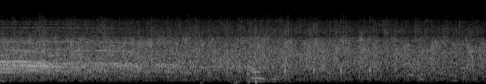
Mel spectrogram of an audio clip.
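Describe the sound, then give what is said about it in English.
Steady audience applause for a movie at an event in New York City, continuous dense clapping for the whole stretch with voices mixed in. “Guys, let's give it up for this movie.”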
